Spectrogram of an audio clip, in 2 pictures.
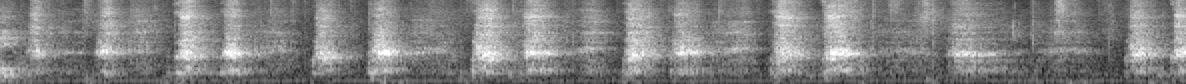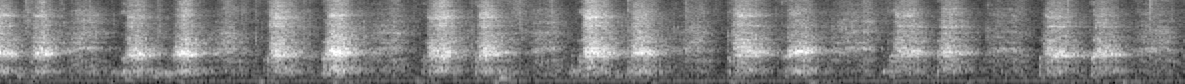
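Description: A man exhaling sharply with each punch while shadowboxing a fast combination: a quick, even rhythm of short forceful breaths, about two to three a second.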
